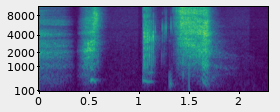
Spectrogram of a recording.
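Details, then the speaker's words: Adult sneezing again just before bed, with jaw spasms noted, part of chronic sneezing. A quick inward breath, then two sharp sneeze bursts. "I was just about to turn the lights off to go to bed started sneezing so quickly grab my phone"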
